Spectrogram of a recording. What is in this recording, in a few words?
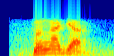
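"mengajar", Indonesian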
